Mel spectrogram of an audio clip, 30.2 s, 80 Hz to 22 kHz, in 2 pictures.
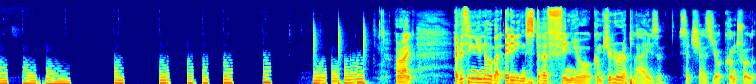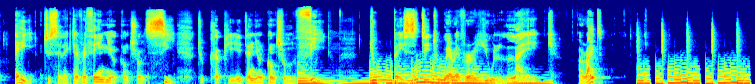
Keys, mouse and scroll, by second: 0.0 click, 0.5-1.5 drag, 2.3 click, 3.2-4.3 drag, 4.5 click, 5.3 click, 6.3 space, 7.4 space, 15.2 ctrl+a, 18.3 ctrl+c, 21.1 ctrl+v, 26.0 click, 27.9 space.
